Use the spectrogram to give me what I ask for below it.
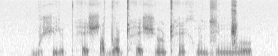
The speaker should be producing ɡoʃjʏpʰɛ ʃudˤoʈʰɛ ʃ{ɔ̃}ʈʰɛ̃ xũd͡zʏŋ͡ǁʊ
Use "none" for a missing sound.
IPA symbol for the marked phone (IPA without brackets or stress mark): õ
